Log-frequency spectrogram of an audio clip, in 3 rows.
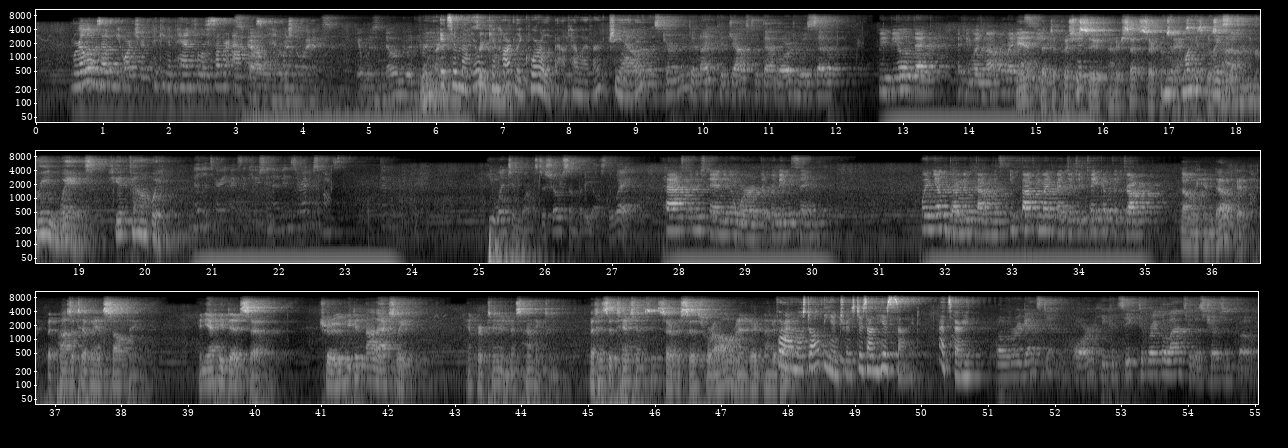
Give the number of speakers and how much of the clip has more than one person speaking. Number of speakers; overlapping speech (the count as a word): ten, about 10%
